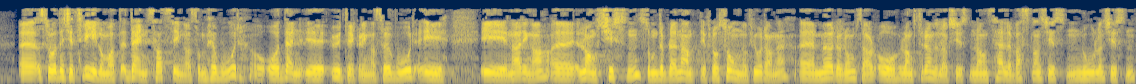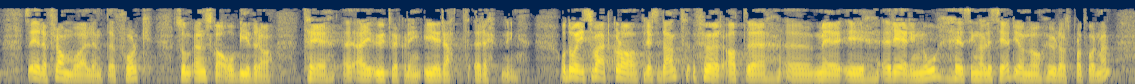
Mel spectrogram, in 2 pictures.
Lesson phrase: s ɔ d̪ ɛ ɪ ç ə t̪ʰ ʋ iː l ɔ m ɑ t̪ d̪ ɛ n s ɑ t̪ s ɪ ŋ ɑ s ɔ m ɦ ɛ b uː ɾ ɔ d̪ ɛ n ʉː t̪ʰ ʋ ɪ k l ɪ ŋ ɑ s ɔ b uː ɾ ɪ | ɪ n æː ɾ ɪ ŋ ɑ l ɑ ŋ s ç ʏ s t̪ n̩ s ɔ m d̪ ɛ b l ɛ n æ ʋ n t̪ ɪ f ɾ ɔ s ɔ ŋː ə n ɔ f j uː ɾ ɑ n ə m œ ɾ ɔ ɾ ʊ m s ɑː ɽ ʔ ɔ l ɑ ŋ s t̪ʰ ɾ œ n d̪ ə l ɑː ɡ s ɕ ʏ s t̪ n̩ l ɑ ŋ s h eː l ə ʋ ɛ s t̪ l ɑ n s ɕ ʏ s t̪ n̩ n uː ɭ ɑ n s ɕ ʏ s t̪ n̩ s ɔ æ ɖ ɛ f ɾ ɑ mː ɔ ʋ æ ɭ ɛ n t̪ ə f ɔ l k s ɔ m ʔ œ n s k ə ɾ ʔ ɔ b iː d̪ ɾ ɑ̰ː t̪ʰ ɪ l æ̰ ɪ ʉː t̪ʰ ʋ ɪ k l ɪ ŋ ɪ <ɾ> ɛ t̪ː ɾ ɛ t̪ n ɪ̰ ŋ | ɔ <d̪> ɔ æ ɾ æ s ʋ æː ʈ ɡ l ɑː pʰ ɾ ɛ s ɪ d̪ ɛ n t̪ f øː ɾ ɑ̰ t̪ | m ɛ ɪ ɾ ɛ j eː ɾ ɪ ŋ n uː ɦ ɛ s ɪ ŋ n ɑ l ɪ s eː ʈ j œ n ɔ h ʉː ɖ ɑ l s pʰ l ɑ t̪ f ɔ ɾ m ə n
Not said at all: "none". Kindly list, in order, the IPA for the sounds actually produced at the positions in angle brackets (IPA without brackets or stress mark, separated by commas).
ɾ, d̪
